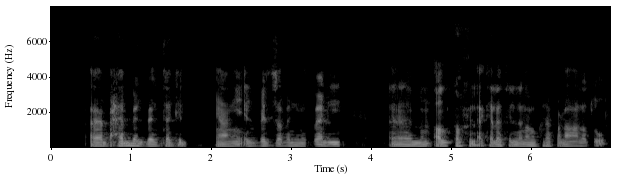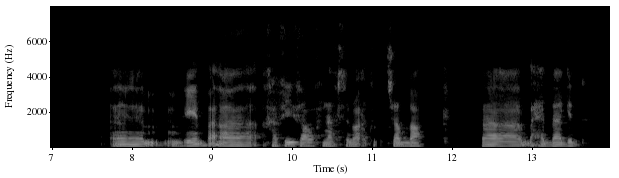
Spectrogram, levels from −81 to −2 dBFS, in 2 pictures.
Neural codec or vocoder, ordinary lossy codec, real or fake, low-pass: codec, 44.1 kHz, 7.8 kbps, Pupu-Codec; MP3, 32 kbps; fake; 7.2 kHz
